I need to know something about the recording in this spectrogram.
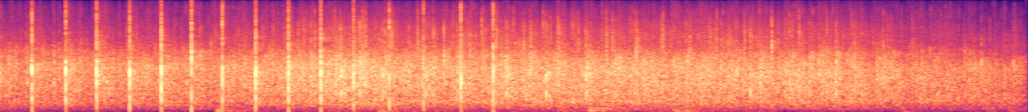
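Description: A large audience applauding. One clapper's sharp, evenly spaced claps stand out at about three a second for the first few seconds, over the general applause, which thins a little toward the end.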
